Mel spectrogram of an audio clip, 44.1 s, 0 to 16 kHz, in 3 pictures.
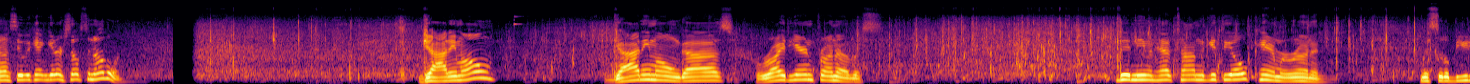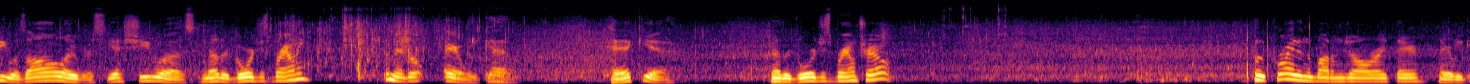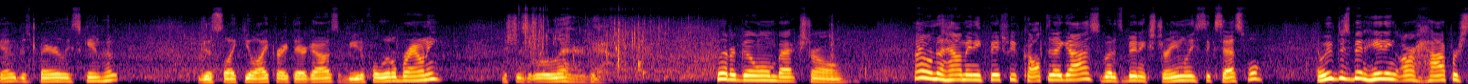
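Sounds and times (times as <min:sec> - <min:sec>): creek water rushing: 0:00.0 - 0:44.0.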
